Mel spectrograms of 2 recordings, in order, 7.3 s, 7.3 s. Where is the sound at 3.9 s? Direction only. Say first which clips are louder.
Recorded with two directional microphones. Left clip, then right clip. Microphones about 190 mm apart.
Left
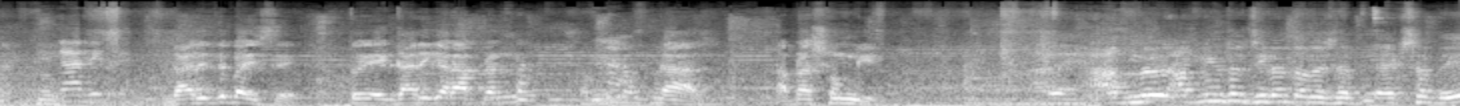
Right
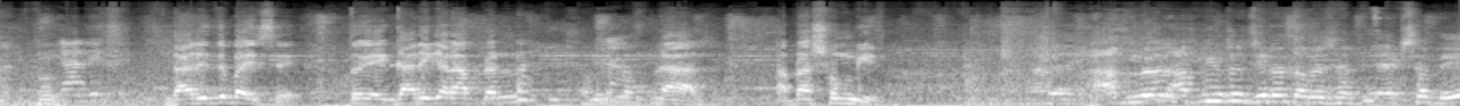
Right 1 dB; 30° right (ahead or behind).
